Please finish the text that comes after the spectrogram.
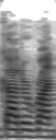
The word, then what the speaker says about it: gotta: And a quick little pronunciation tip is that in American English, a T that is surrounded by vowels often changes to a D sound. So listen carefully when I say that phrase. If I say, oh, it's already 6 o'clock, I gotta run. Gotta run. It's exactly like a D sound.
